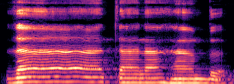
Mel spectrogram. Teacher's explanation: Di sini juga ada huruf qalqalah yaitu ba di akhir kalimat ataupun diwaqafkan.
